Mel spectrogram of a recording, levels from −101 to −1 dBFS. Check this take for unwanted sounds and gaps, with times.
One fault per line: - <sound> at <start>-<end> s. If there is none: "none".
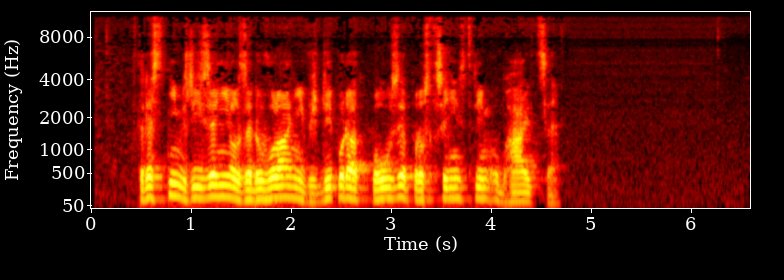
none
